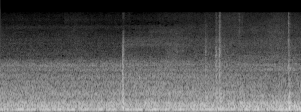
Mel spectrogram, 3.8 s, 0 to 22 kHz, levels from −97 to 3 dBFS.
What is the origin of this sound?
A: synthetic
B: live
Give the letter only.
B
